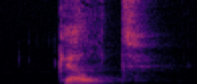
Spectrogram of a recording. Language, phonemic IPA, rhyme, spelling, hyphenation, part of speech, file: Dutch, /kɛlt/, -ɛlt, Kelt, Kelt, noun, Nl-Kelt.ogg
- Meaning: Celt, person of Celtic origin, (historical) member of a Celtic tribe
